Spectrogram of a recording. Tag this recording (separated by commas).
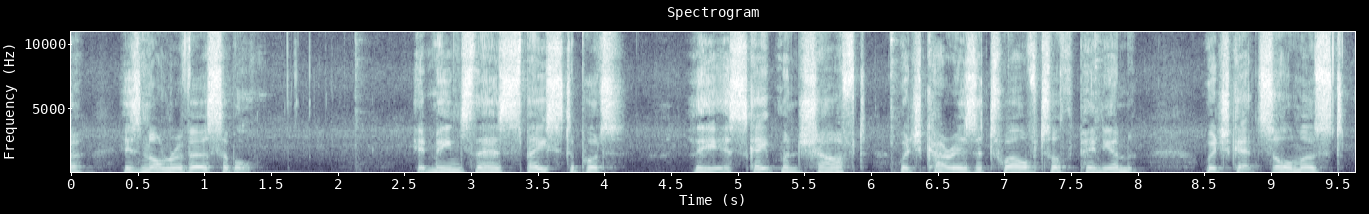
Speech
